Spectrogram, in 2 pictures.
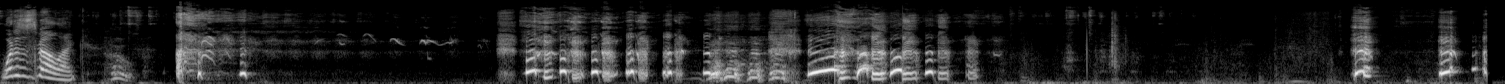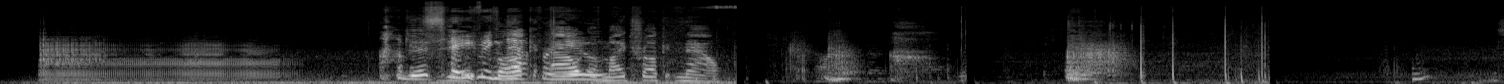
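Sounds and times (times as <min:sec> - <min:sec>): person laughing hard: 0:01.8 - 0:10.1, 0:13.5 - 0:13.8, 0:14.4 - 0:14.9.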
